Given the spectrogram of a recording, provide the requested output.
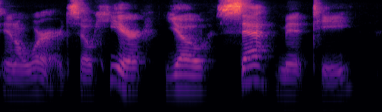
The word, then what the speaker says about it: Yosemite: So here, Yosemite has stress on the third to last syllable.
